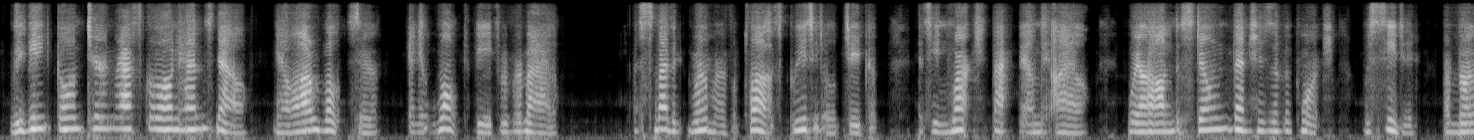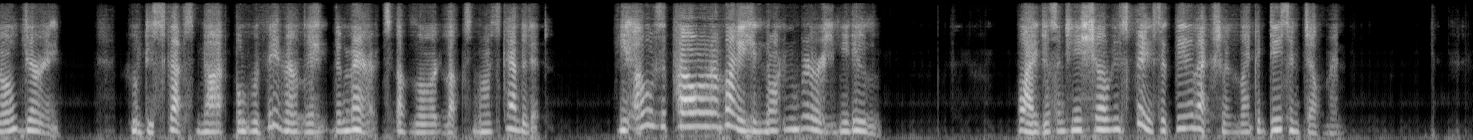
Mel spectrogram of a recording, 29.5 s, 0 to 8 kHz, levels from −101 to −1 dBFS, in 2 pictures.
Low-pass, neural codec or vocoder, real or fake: 7.2 kHz; codec, 16 kHz in and 24 kHz out, 0.6 kbps, FireRedTTS-2 codec; fake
